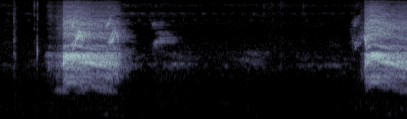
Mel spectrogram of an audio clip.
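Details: Parrot producing two loud, harsh screeches about three seconds apart, with faint softer notes in between.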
